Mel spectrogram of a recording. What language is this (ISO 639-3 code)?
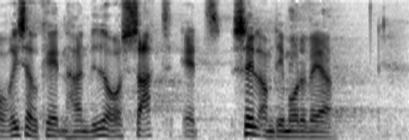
dan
